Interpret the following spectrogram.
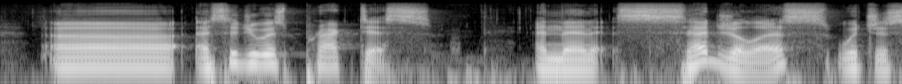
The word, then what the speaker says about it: sedulous: assiduous practice and then sedulis which is spelled s-e-d-u-l-o-u-s implies painstaking and persevering application as in a seduous uh sedulis what did i say before sedulous investigation of the murder all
